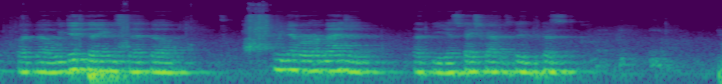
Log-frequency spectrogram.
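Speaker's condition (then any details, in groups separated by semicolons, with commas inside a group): No condition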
